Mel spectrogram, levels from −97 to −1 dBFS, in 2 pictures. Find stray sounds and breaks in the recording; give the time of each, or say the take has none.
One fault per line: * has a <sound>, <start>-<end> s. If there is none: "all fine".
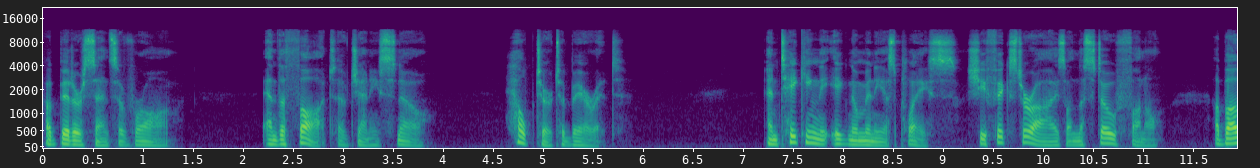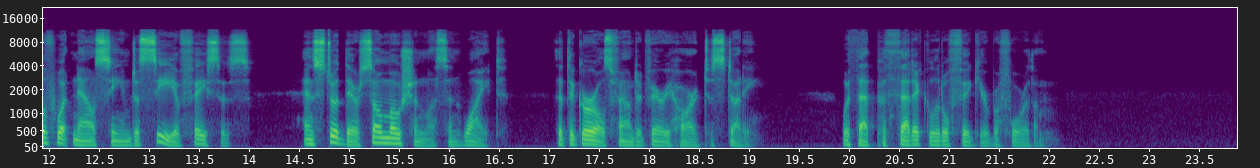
all fine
